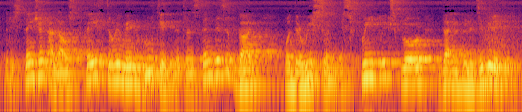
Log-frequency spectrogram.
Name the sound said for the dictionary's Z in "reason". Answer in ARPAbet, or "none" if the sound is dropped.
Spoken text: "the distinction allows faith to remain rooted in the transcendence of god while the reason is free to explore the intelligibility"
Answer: S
